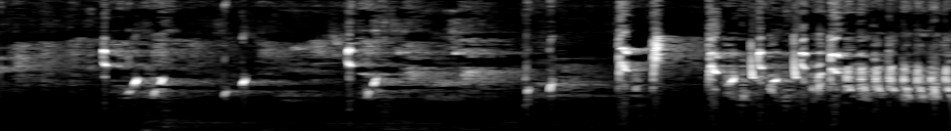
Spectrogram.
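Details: European goldfinch in an excited display with dance gives spaced sharp chirps that quicken into a fast run of repeated twittering notes at the end.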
